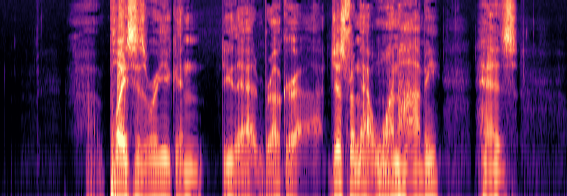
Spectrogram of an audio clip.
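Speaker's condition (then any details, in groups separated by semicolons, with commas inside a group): Spasmodic dysphonia; voice issue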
